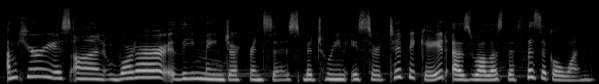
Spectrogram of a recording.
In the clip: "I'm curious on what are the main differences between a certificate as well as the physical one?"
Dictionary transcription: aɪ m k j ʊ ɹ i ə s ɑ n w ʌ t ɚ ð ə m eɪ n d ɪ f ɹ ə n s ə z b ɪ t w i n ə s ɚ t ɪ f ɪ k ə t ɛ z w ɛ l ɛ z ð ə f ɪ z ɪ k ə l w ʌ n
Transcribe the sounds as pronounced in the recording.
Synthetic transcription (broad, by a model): aɪ m k j ʊ ɹ i ə s n w ʌ t ɚ ð ə m eɪ n d ɪ f ɹ ə n s ə z b ɪ t w i n ə s ɚ t ɪ f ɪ k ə t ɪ z w ɛ l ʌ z ð ə f ɪ z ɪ k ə l w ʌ n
